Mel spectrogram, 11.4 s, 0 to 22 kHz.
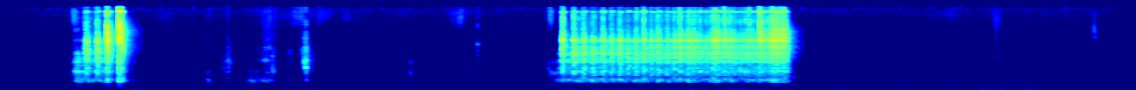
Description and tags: fliping coin on wood table
2 sounds of a coin over a wood table
flipping, coin, wood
